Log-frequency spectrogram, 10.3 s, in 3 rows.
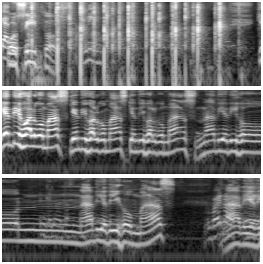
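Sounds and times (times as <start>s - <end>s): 
speech: 0.0s - 1.4s, 3.4s - 10.3s
hand clapping applause: 0.3s - 3.3s.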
